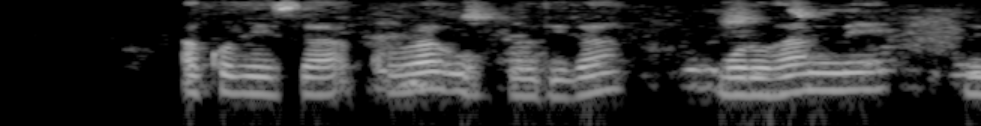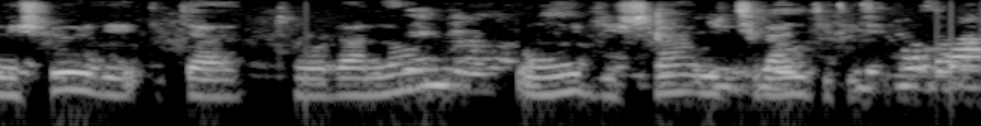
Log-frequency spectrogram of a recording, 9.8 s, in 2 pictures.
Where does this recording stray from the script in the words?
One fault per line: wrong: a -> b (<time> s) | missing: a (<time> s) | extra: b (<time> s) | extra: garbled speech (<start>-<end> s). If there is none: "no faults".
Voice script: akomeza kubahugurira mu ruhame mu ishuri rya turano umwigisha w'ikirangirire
no faults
